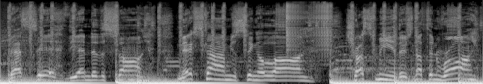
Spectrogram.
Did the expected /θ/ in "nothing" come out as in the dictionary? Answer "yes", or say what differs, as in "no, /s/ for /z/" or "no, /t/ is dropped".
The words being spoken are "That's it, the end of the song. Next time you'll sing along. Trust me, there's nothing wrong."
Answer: yes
